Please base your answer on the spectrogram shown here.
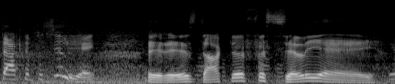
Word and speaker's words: Facilier: Facilier. It is Dr. Facilier. You were gonna see what Nate came up with. What? Were you trying to get me to pronounce it wrong? No. Dr. Felicity.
